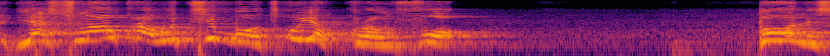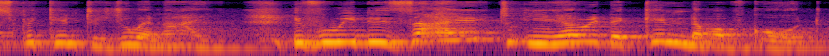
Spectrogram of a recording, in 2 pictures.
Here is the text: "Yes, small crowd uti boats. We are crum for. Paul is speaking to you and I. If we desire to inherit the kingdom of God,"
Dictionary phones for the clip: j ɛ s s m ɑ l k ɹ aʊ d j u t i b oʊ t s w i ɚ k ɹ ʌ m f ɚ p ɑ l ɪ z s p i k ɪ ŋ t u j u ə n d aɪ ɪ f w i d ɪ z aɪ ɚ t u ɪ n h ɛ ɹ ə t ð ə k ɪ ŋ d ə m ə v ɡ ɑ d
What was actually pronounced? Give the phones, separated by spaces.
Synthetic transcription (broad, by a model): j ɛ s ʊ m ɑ w k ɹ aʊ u t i b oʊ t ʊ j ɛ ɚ k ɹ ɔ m f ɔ p ɑ l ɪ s s p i k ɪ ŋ t u j u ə n aɪ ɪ f w i d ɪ z aɪ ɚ t u ɪ n h ɛ ɹ ə t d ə k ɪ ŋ d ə m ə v ɡ ɑ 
